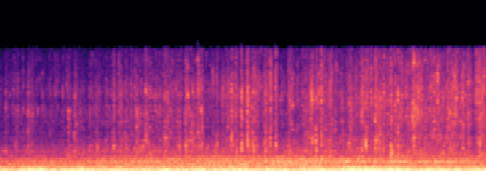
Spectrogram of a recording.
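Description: Northern electric multiple unit running past the platform: a steady rumble of wheels on rail with a hum, and a faint electric whine that rises in pitch in the second half.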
